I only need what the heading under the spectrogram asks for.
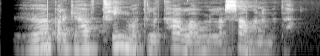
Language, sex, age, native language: Icelandic, female, 40-49, Icelandic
